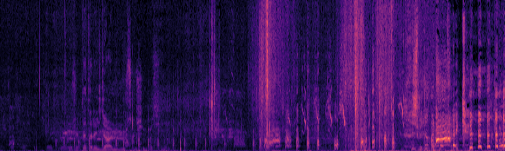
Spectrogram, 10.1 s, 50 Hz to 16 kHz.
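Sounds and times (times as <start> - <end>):
hen clucking in agitated bursts near newly hatched chicks: 0.0 - 9.2
speech: 1.0 - 3.8, 8.3 - 10.0
person laughing: 8.0 - 10.0.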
